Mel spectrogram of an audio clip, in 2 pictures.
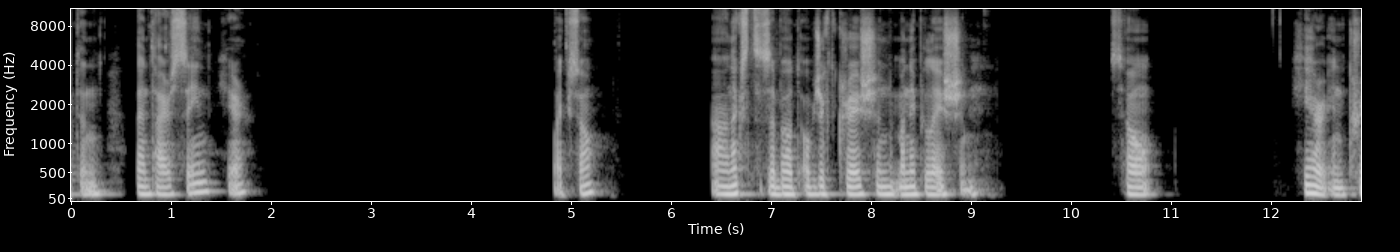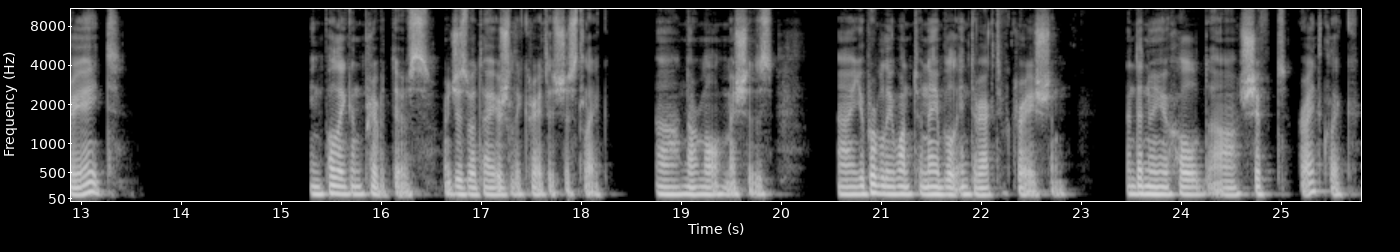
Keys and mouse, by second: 0.7 End, 0.8 Return, 1.8 click, 2.5 KP_1, 2.7 Return, 3.4 click, 3.5 KP_2, 3.6 Return, 4.3 click, 4.8 KP_0, 4.9 KP_Enter, 4.9 Return, 5.7 alt+Tab, 9.0 click, 9.3 alt+right click, 10.0 click, 11.6 click, 22.9 click, 25.0 shift+right click.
